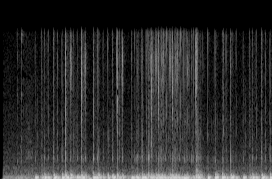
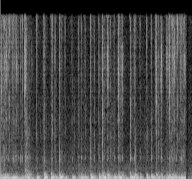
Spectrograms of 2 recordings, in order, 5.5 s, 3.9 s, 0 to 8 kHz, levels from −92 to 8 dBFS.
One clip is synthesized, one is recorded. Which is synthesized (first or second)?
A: second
